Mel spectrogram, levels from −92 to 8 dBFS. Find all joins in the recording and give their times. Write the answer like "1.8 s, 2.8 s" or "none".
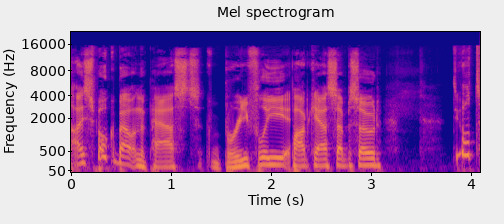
1.4 s, 2.2 s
